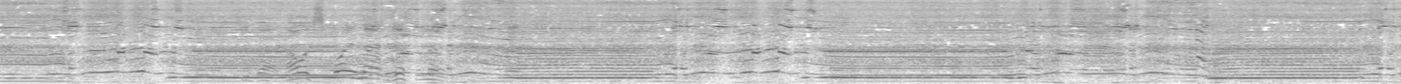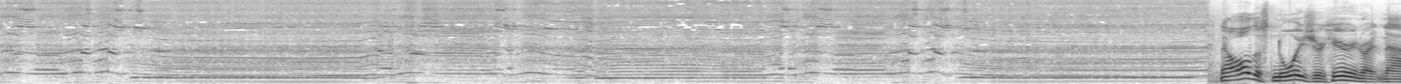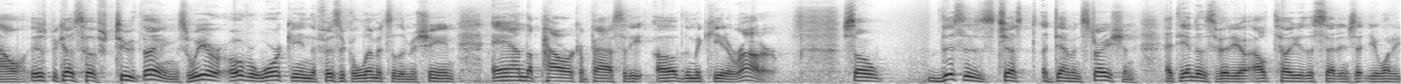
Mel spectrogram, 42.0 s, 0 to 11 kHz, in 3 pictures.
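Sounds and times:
router motor whine cutting wood: 0.0 - 26.2.

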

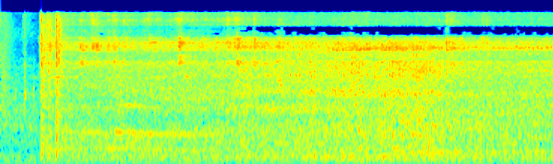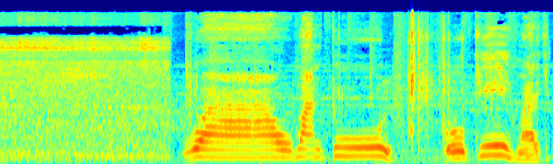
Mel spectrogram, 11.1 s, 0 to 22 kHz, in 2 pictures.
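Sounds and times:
road noise: 0.0 - 7.6
diesel engine noise: 0.4 - 7.3.

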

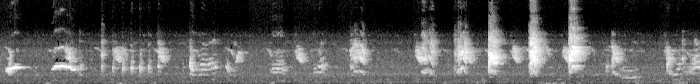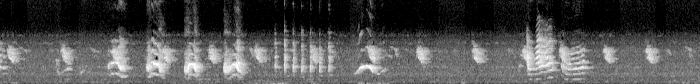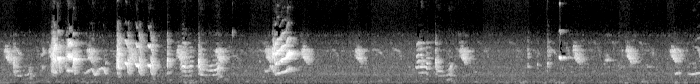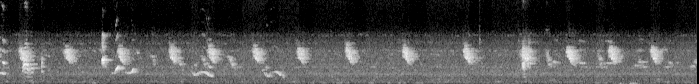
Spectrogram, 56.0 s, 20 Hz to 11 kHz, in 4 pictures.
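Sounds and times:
parakeets chirping and squawking: 0.1 - 7.5, 8.3 - 14.4, 15.1 - 21.8, 24.4 - 26.3, 27.8 - 32.7, 33.3 - 34.2, 36.3 - 37.5, 41.4 - 44.8, 45.4 - 49.1, 52.3 - 55.9.

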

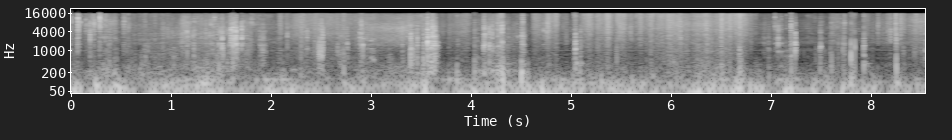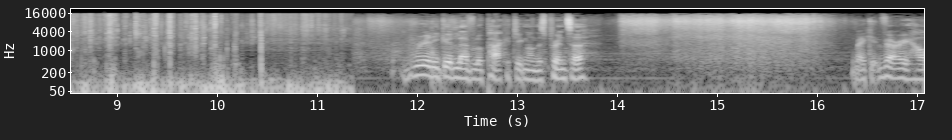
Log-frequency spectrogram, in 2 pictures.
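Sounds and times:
plastic bag crinkling: 0.0 - 11.4
cardboard flaps scraping: 0.0 - 12.1.

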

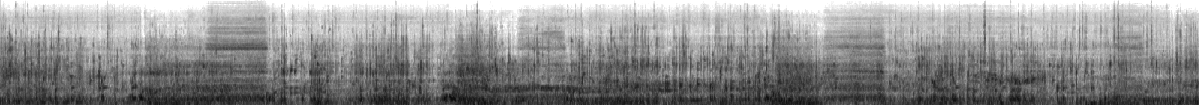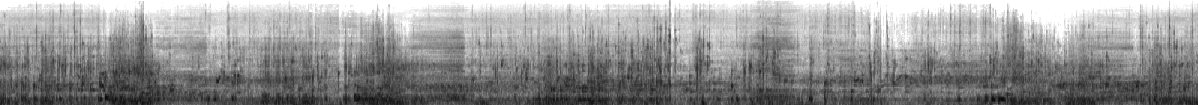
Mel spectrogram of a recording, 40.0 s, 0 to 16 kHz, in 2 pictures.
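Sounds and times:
exhaled bubbles gurgling: 0.0 - 39.9
underwater regulator breathing: 2.3 - 4.9, 6.8 - 10.9, 12.8 - 15.4, 16.6 - 25.9, 26.5 - 28.8, 30.1 - 34.6, 35.9 - 39.9.

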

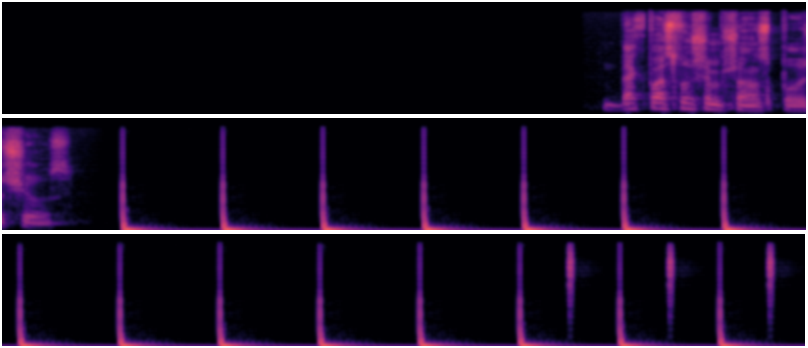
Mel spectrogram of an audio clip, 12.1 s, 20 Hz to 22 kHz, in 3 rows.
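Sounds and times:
electronic kick drum beat: 4.6 - 12.0.

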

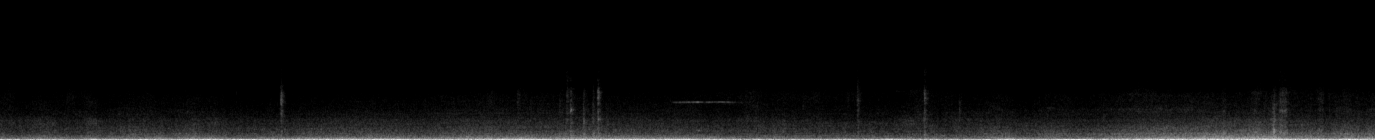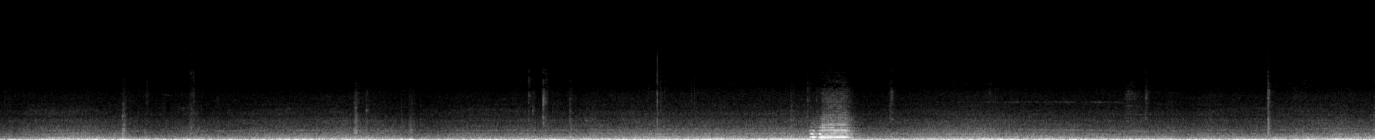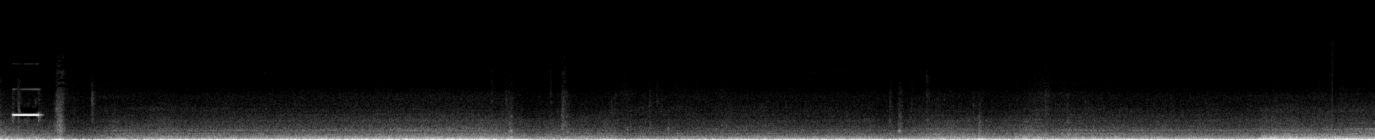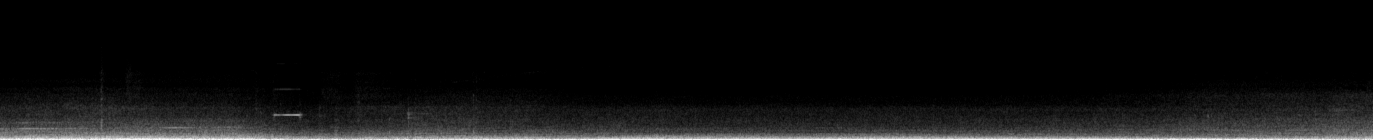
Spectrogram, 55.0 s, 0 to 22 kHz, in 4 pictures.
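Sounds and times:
vehicle horn toot: 21.8 - 22.4.

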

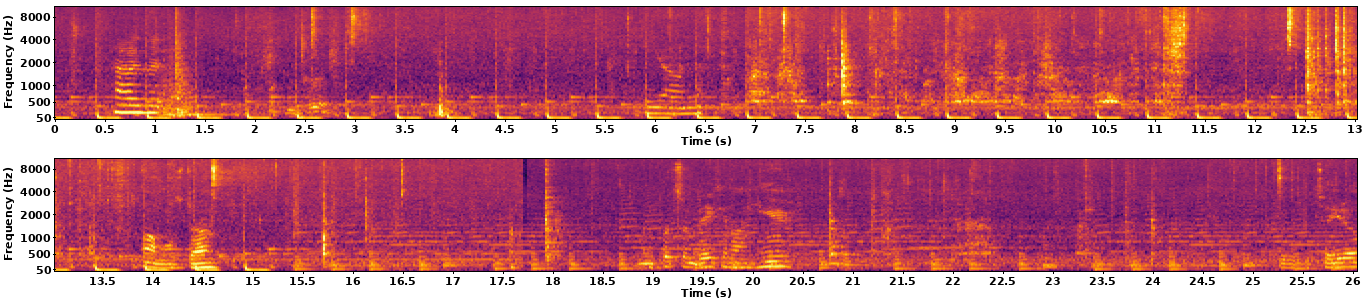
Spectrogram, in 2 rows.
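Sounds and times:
bacon sizzling in a pan: 1.5 - 17.8, 20.5 - 25.3
spoon scraping a pan: 6.7 - 11.5, 20.8 - 22.6, 23.2 - 24.2.

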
